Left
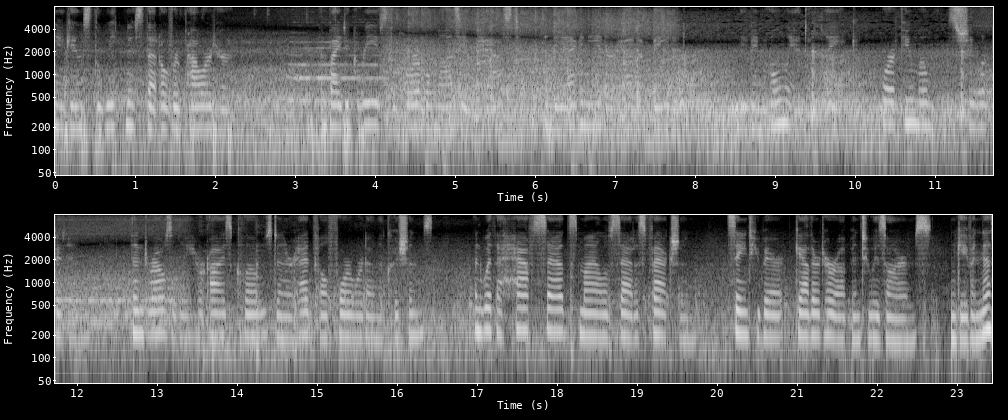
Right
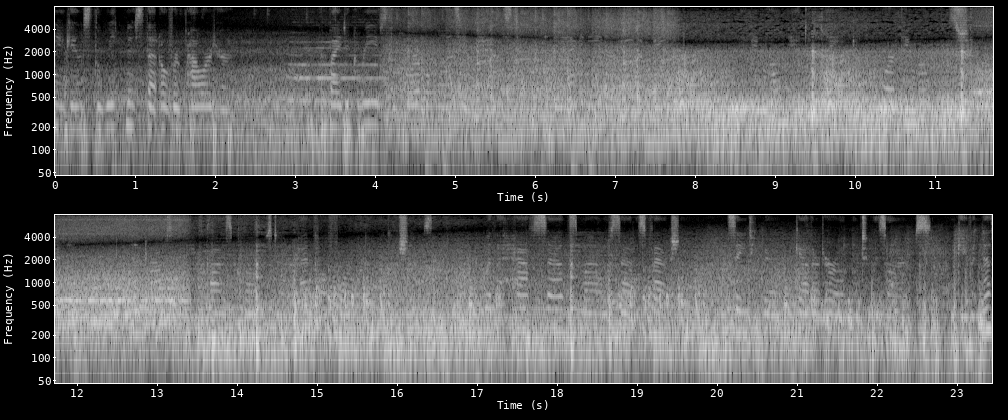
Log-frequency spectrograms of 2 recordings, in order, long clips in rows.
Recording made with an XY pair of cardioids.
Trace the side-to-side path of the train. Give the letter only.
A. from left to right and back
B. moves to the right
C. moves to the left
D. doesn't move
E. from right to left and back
B.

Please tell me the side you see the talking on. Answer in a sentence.
You can hear the talking on the left.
